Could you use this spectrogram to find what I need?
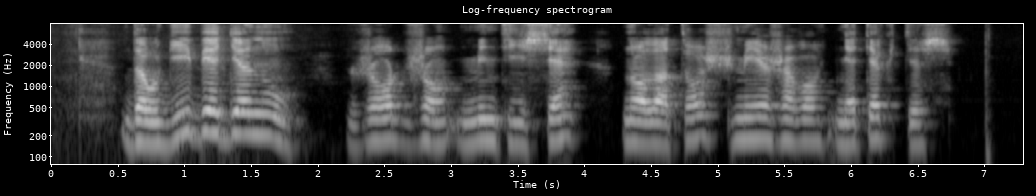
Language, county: Lithuanian, Panevėžys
